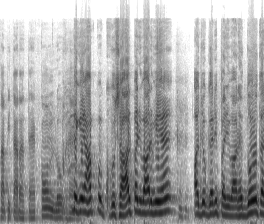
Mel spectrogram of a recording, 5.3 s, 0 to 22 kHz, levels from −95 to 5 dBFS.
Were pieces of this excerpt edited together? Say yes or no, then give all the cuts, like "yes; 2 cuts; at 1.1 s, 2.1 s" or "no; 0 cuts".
no; 0 cuts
